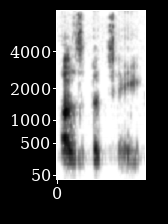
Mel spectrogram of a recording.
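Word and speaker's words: ysbyty: Mostly at the start of a word, a Y is a sound, as in Usbati, which means hospital, and at the end, Usbati, it becomes an E sound.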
